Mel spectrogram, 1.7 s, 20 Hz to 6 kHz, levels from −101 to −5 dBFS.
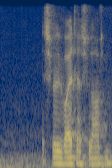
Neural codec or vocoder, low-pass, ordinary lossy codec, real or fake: codec, 16 kHz, 4 kbps, X-Codec, HuBERT features, trained on balanced general audio; 5.4 kHz; none; fake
